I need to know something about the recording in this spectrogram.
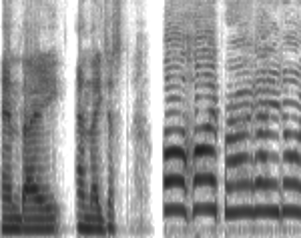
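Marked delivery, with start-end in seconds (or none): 1.6-3.0 very high, calm, easygoing, laid-back voice. Describing how some big, calm men greet you: imitating high-pitched voice. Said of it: "this almost like high pitched voice".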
